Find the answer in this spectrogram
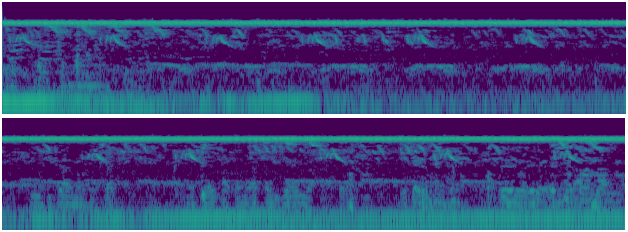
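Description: A small bird repeats a short, falling chirp about every three-quarters of a second, over a steady high-pitched drone and a low rumble in the background.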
